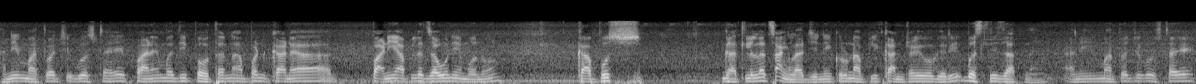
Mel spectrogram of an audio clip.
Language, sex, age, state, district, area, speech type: Marathi, male, 45-60, Maharashtra, Osmanabad, rural, spontaneous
